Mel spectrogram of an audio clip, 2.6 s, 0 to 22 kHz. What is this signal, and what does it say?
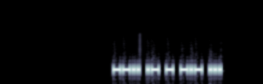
Morse code, heard as a keyed tone, about 51 wpm, 700 Hz. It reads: ZATKS
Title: Code Groups - 5 Letters - 50wpm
